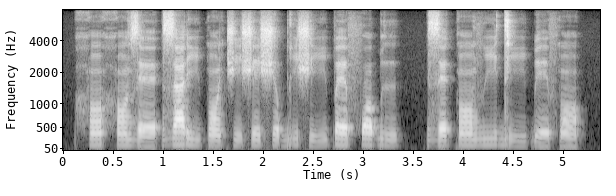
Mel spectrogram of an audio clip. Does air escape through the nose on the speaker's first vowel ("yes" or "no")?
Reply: yes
